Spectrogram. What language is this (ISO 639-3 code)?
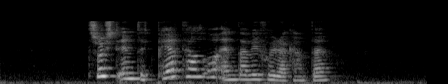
fao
